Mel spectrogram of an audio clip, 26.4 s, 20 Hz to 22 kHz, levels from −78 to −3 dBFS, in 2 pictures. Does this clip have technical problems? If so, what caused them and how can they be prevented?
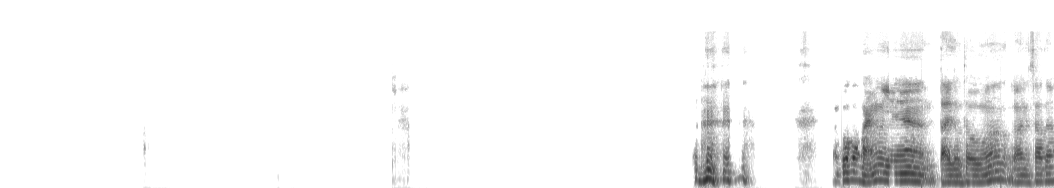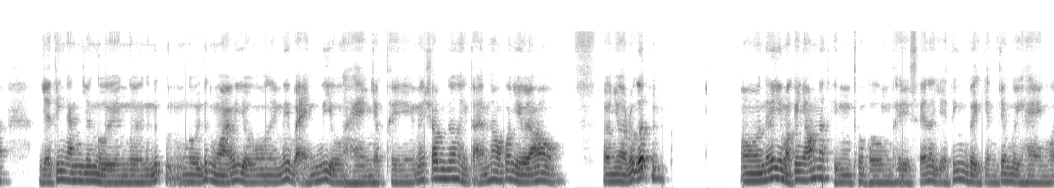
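Yes, there are periodic USB or driver dropouts running from about 0.57 s to 25.45 s, a tick roughly every 1.0 s, around thirty in all, heard only while someone is talking. Each time, something stalls the USB bus or audio driver on a fixed schedule and a few milliseconds of audio simply get skipped, so the waveform jumps and clicks. To prevent it, track down and disable the recurring background task, or give the interface its own USB port and a larger buffer.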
